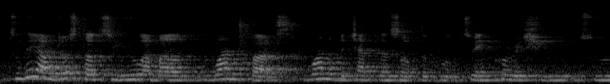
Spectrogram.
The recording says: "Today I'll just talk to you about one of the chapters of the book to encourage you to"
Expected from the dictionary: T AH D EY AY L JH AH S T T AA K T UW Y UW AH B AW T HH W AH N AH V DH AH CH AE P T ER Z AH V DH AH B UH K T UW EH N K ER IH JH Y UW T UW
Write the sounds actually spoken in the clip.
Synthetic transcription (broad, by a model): T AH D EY AY W JH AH S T T AA K T UW Y UW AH B AW T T W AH N AH V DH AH CH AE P T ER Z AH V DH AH B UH K T UW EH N K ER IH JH Y UW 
